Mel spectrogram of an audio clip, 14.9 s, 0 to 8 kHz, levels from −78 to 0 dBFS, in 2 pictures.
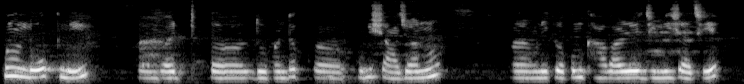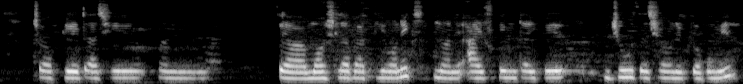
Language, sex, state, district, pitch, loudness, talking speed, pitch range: Bengali, female, West Bengal, Kolkata, 230 Hz, -16 LUFS, 115 wpm, 225-245 Hz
